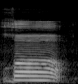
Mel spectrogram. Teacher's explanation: خ میں خرخری آواز چاہیے، نکلے گی حلق سے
